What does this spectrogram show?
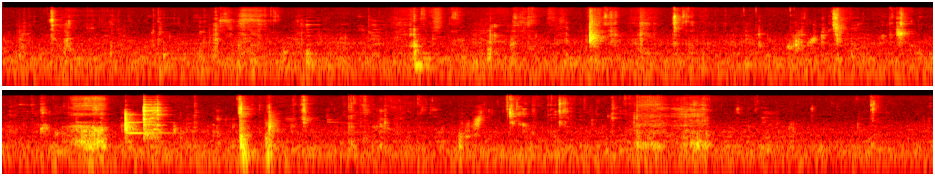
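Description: Close-miked mukbang eating sounds: chewing and lip smacking of people eating rice, boiled pork and dried fish by hand, with scattered small clicks of hands and dishes, loudest about eight seconds in.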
